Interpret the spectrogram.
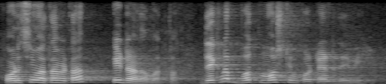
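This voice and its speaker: High-voiced man teaching in an echoey hall. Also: lively intonation, a little fast. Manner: drills students with repeated questions and answers; addresses students as "beta". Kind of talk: online coaching class lecture.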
